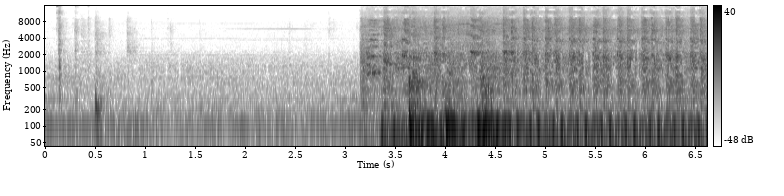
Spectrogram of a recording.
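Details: Turbo S buggy with big turbo, head studs and new injectors: nearly three seconds of quiet, then steady cranking at about three turns a second with no firing. Fuel pump now pumping; owner suspects injector size math wrong. Cranks, won't start.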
